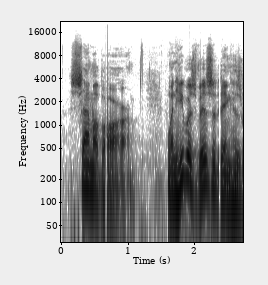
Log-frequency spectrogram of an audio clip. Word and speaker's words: samovar: that one is k a m a samovar samovar when he was visiting his Russian friends Ron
